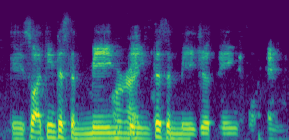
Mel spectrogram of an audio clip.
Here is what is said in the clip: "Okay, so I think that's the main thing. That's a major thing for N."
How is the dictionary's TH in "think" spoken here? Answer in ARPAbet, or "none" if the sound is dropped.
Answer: T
